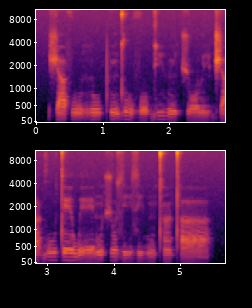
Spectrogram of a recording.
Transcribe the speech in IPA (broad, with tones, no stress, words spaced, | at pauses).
ʃa˨fuː˨ ruː˨pʰĩ˨ duː˦˨voː˨ɡiː˦βĩ˨ t͡ʃoː˨ li˨ d͡ʒa˨ɡuː˦teː˦ weː˨ɾũ˦ʃʊ˦ ziː˨zi˨ βũ˨tʰã˦tʰaː˦˨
